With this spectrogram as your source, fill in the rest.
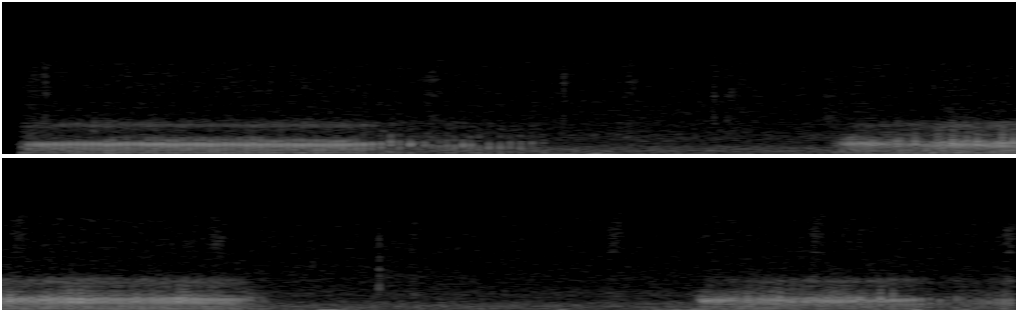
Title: Pug snoring really loud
